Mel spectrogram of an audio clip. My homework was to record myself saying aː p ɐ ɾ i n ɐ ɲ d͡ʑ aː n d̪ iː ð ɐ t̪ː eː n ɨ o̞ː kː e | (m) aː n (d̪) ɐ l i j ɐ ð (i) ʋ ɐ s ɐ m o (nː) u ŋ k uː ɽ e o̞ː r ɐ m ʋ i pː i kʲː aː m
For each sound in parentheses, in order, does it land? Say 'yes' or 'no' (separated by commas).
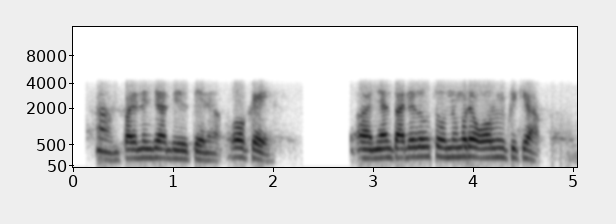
no, no, yes, yes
